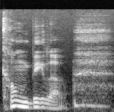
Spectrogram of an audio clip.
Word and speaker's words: Kombilo: There was instructions on how to pronounce it. Comilo.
